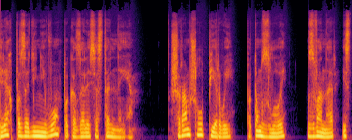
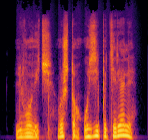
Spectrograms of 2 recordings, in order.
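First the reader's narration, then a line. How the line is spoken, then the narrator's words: Quiet question. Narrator (Russian): тихо спросил я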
